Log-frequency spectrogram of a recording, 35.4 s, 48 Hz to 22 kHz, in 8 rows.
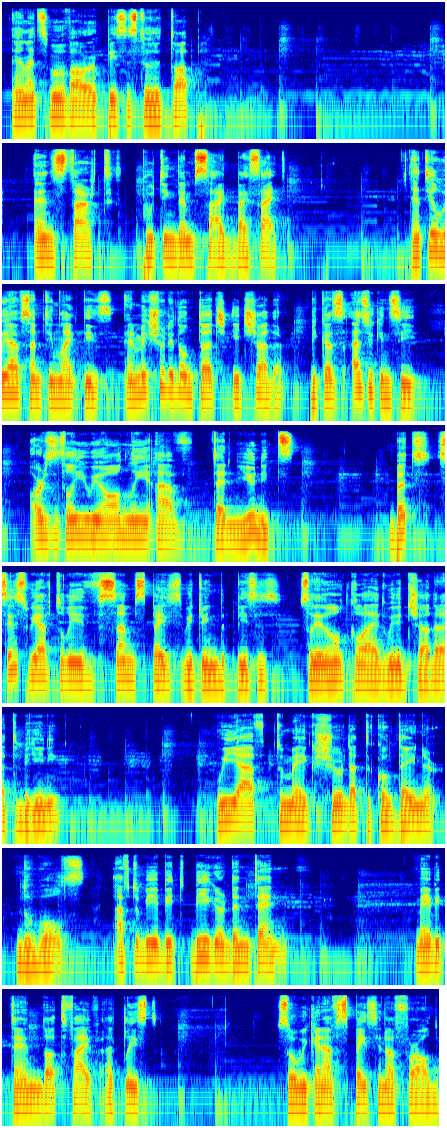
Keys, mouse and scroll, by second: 0.7 Tab, 0.9-2.3 typing, 6.9 drag, 7.4 click, 7.8 click, 8.2 click, 8.4 right click, 8.9 right drag, 9.1 middle drag, 10.8 middle click, 11.4 Tab, 11.7 right drag, 12.5 ctrl+z, 14.1-14.8 right drag, 14.9 middle click, 15.2-15.7 right drag, 16.0 right click, 16.3 middle click, 16.9 r, 18.0 g, 19.7 middle click, 21.2-21.6 drag, 21.3 shift+d, 22.3 click, 24.3 g, 25.1 a, 28.7 KP_7, 32.2 Tab.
